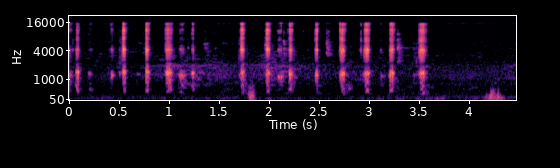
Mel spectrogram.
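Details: Chukar partridge giving short, sharp clucking notes in an uneven run, some doubled, with a couple of dull low thumps between them.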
